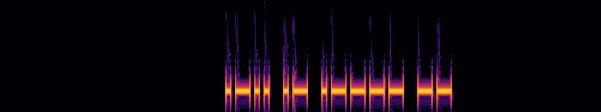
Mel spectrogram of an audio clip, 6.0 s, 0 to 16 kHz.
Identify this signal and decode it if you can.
Morse code, heard as a keyed tone, about 25 wpm, 700 Hz. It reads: LA1M
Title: DXCC-100 Call Signs - 4 Characters - Repeated 3x - 25wpm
